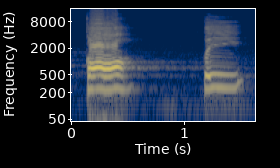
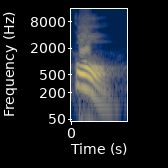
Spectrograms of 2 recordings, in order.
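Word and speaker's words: ق: Jadi qof ini tidak pakai o, bukan ko. Qo tadi sudah disebutkan ini fathah yang ditebalkan beda dengan pengucapan huruf O. Fathah yang ditebalkan. bibirnya tidak membulat. Ah, ko pasti bulat ko dan bunyinya beda. Fathah yang ditebalkan bunyinya qo kalau pakai oo jauh beda kan?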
